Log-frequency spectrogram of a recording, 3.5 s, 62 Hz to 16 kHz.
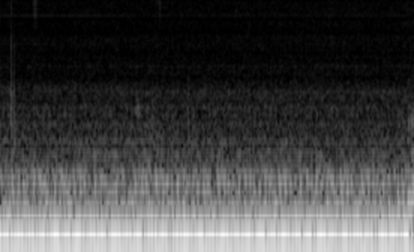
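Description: A Toyota diesel engine idles at about 700 rpm after an injector replacement, giving a steady, low, even rumble that stays constant throughout with no revving.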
